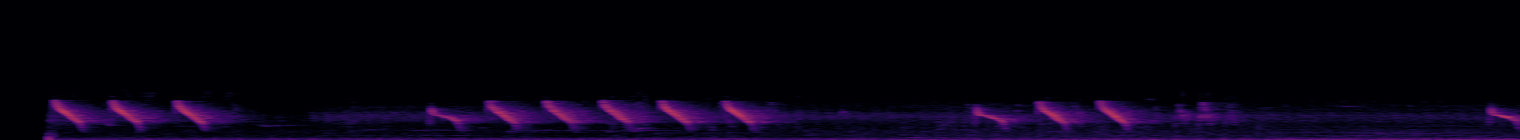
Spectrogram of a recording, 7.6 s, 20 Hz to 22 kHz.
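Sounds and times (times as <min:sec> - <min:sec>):
Oriental magpie-robin song of sharp high downslurred whistled notes: 0:00.2 - 0:04.0, 0:04.9 - 0:06.2
faint low hum: 0:00.3 - 0:07.6.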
